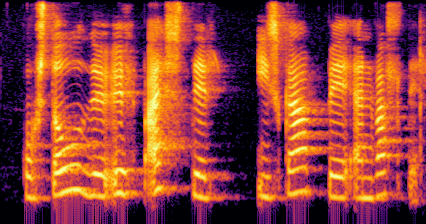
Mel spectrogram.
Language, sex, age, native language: Icelandic, female, 11, Icelandic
